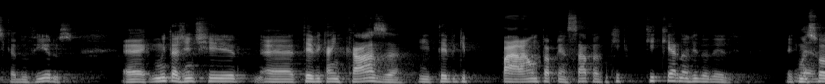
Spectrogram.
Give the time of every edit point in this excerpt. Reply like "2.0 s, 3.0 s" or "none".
1.5 s, 3.2 s, 5.4 s, 6.0 s, 6.8 s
